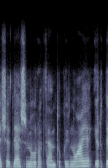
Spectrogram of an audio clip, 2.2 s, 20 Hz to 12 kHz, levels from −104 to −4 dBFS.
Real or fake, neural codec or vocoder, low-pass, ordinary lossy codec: real; none; 7.2 kHz; Opus, 24 kbps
